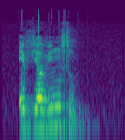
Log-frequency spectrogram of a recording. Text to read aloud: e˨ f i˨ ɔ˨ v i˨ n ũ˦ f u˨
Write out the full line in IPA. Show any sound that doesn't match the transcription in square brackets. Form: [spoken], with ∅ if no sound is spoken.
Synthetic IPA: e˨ f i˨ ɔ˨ v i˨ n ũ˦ [s] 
